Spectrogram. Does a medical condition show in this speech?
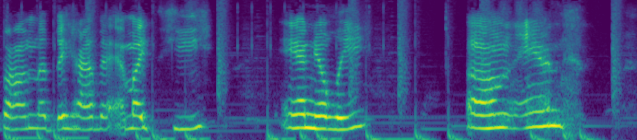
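Yes: cerebral palsy; from birth, oxygen lack caused brain damage, quadriplegic, uses head or mouth, power chair, Puffin Bluetooth mouse; speaks, controls whole iPhone by iOS voice control, Google Android voice recognition understands better than iOS.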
